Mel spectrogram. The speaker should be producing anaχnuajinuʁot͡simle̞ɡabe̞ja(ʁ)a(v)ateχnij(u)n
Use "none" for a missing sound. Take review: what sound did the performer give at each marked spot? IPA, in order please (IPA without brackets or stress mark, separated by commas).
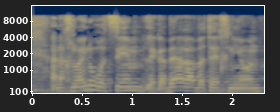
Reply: ʁ, v, o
